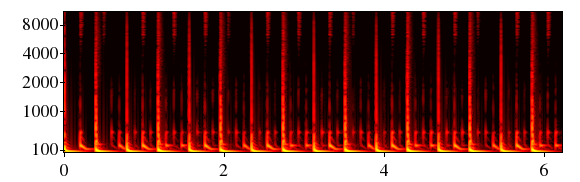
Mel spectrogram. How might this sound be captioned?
TR-606 (Modified) - Series 1 - Beat 03
Beats recorded from my modified Roland TR-606 analog drummachine
Drum, TR-606, Electronic, Beats, Circuit-Bend, Analog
